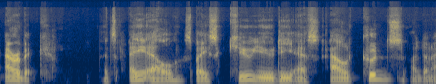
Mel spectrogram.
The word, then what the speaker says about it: Al-Quds: Al-Quds. I don't know how you pronounce it.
